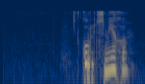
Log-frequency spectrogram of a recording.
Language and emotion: Russian, sad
